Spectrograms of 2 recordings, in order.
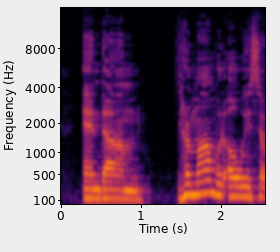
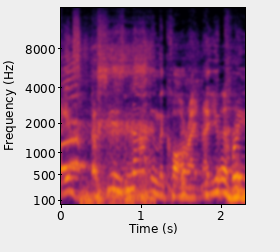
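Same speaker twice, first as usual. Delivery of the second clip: high, loud, laughing-off denial; panicked denial; 7 semitones higher, 3 dB louder than usual. Retold or imitated. Man to his boss, a high nervous laughing denial. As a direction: laugh it off, too hard.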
